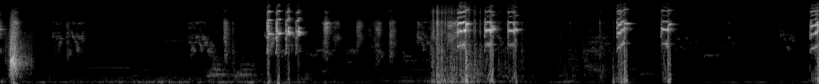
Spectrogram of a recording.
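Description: Lovebird giving shrill, scratchy chirps and squeaks in short irregular bursts, some in quick doubled notes, with quiet pauses between.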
